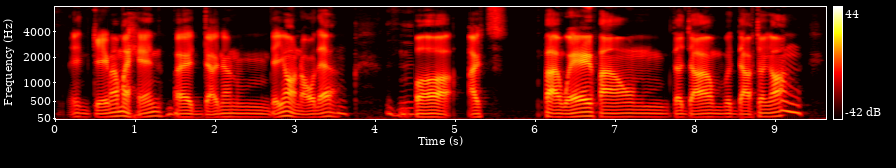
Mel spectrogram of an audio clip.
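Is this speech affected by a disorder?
Yes: profound deafness; congenital profound bilateral deafness, childhood right ear trauma causing headaches, formerly two hearing aids, now one; hears noises like clapping, cannot understand conversation, lip reads, unfamiliar words typed, uses American Sign Language; speech therapy about an hour a day until high school graduation, learned pronunciation, speaks very well.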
